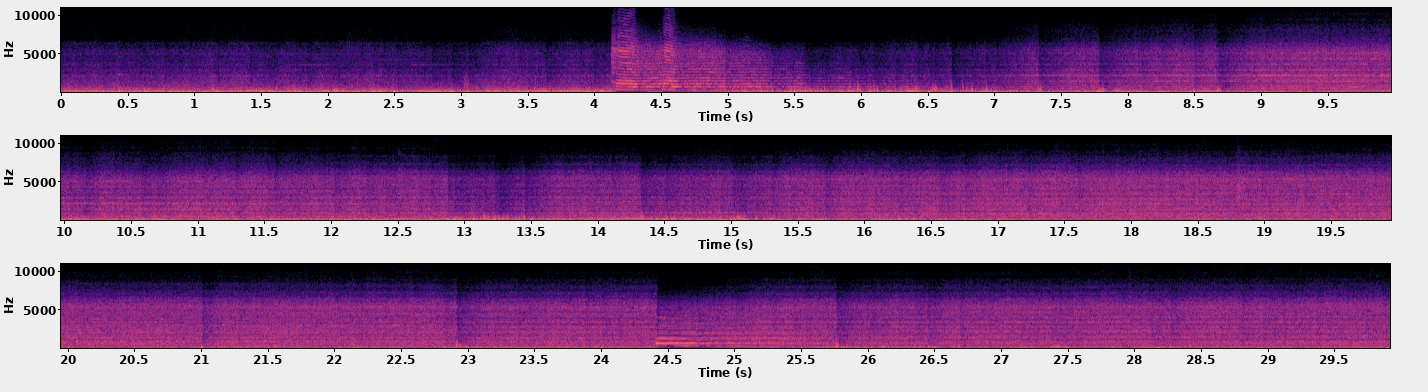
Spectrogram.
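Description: Siemens Vectron electric locomotive sounding its horn in one blast about four seconds in, followed by the steady rumble and rattle of a long container freight train's wagons rolling past. A second, shorter horn note sounds about twenty seconds later.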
